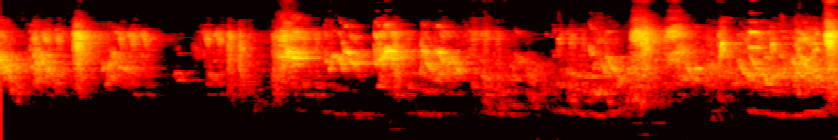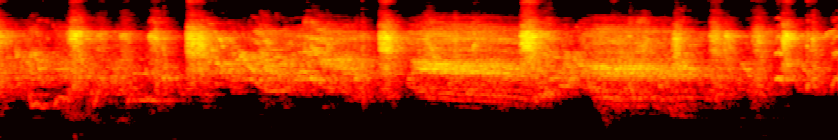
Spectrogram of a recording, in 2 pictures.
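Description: A flock of budgerigars chatters continuously with overlapping squawks, chirps and warbling notes.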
